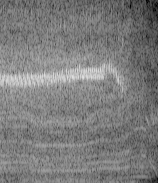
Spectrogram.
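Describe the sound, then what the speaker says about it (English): A power drill whines at a high steady pitch while boring out the broken wooden handle remnant stuck in a splitting maul head, close and loud, then winds down and stops near the end. "I'm going to be drilling out this head that's left in there"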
